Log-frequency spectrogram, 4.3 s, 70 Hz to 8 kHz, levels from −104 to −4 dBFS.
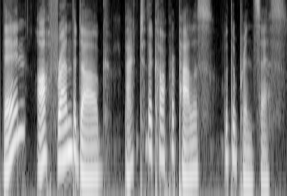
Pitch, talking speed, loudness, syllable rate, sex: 155 Hz, 180 wpm, -20 LUFS, 4.7 syllables/s, male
